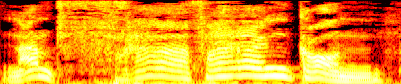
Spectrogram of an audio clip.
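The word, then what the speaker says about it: Nant Ffrancon: The North Wales mountain pass at Nant Francon. That's my pronunciation there.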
